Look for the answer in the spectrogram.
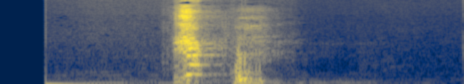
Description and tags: jumping "hop!" sound!
Toon voice saying "hop" as he/she jumps and lands on the floor
alehop, cartoon, effort, hop, jump, Jumping, landing, sound, toon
